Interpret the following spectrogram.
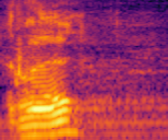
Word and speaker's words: rho: of the english p the rho is a an r sound but in greek they roll the r if you've learned spanish or french there's a rolling r there as well so try to put a little d in front of the row so you put it if you put a d it'll help you to roll the row and give you that other sound sigma has an s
